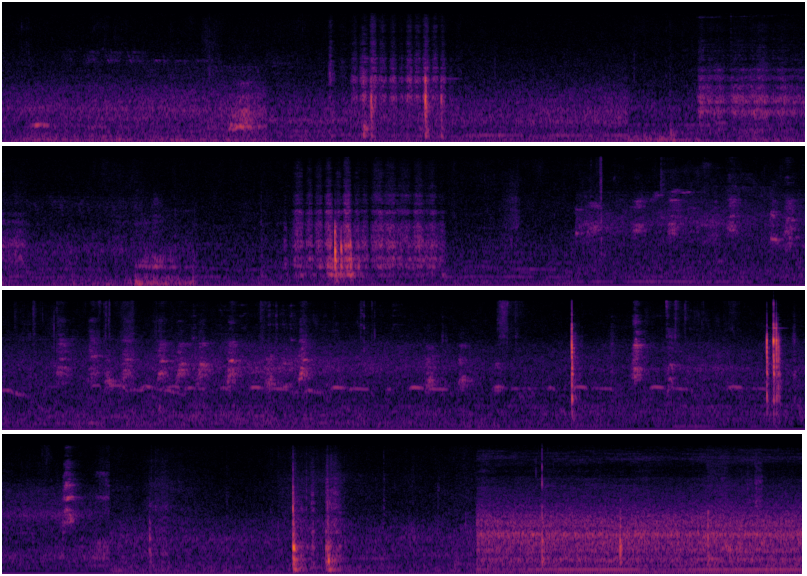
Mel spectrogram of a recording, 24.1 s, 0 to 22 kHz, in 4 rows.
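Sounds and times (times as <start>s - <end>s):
small birds chirping: 0.0s - 3.4s, 5.2s - 7.5s, 10.3s - 18.9s
steady hum: 21.6s - 24.0s.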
